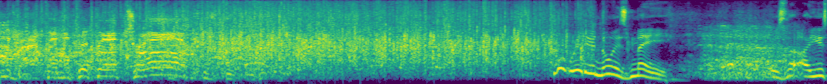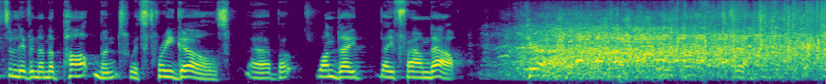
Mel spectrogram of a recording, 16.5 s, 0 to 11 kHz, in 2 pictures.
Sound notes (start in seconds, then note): 3.3 applause; 13.0 laughter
